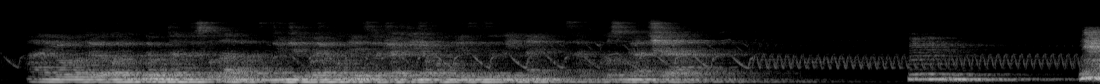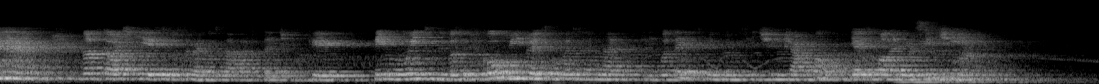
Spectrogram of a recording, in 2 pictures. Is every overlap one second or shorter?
No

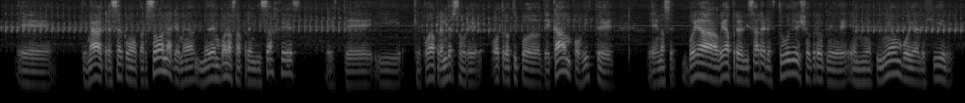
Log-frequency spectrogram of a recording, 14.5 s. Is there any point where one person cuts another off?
No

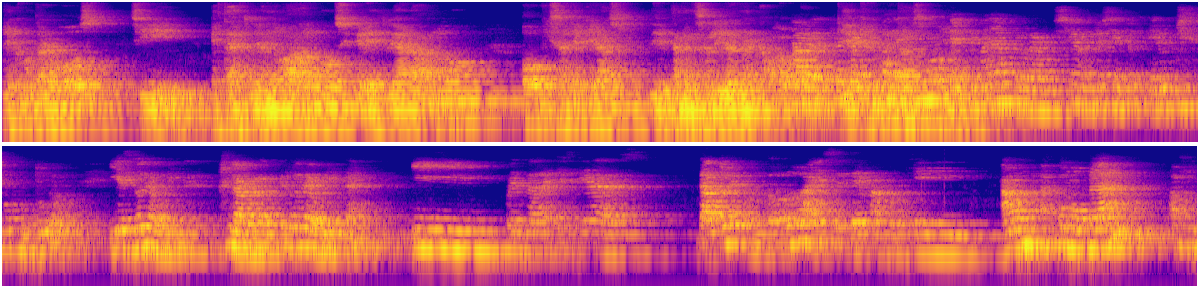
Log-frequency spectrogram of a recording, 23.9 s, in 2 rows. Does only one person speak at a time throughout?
No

